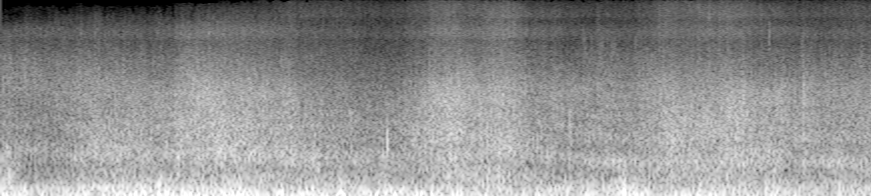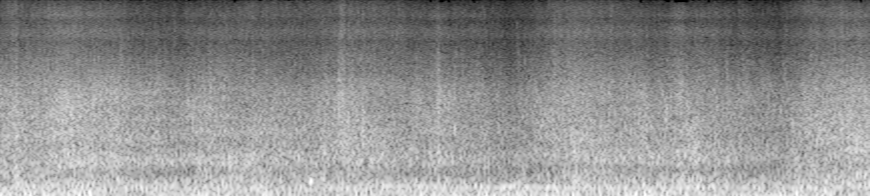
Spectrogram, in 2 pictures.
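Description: Choppy bay waves washing up and breaking on a sloping concrete revetment, surging in one after another at uneven intervals. Strong wind buffets the microphone with a steady low rumble underneath.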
